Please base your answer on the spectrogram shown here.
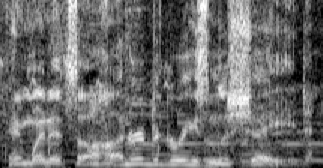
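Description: A man voicing a folksy Texas Hill Country rancher with a slow drawl. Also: on the high side, sing-song, gravelly. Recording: music bed behind.

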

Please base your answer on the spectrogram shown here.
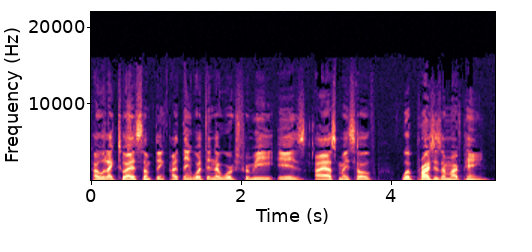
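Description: A man's voice: medium pitch, a little fast, no room sound. Male panel guest, thoughtful, dry recording. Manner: reflective, adds his own view. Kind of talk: talk-show chat.

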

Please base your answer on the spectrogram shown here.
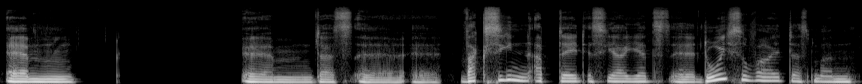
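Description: A man's voice: medium pitch, very slow, dark tone, no echo, studio quality. Nasal man chatting with a stuffed nose. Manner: rambling, many fillers. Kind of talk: casual chat.

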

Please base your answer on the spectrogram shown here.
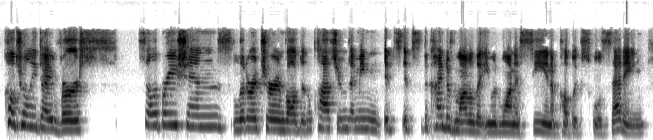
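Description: A woman researcher answering interview questions in an earnest, measured, explaining way. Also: medium pitch. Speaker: education researcher, interview guest. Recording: dull lo-fi audio.

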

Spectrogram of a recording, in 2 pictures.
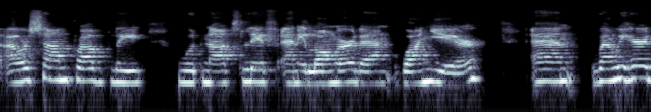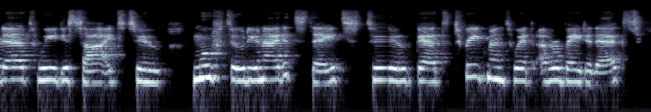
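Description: A woman's voice: medium pitch, pushed and bright. A woman from the Netherlands with a Dutch accent, a parent on a panel, speaking English carefully as a second language. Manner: careful, apologetic about her English. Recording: echoey room.

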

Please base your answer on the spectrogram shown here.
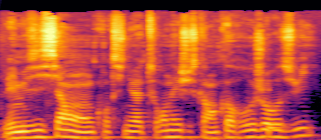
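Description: A woman's voice: rumbling low, steady tone, quick pace, background noise. A woman talking casually and personally as a podcast guest. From grew up between Bordeaux, France and New York.

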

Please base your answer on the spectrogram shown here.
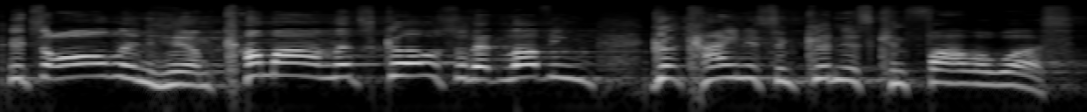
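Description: A man voicing an earnest, emotional little lamb who pleads in a high, strained, preachy way, as in a children's story. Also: normal speed, fairly bright tone. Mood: excited urging. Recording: long echoing hall reverb.

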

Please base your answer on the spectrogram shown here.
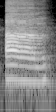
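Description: A woman's voice: lowish voice, a bit bright. A woman hosting a casual live stream, chatty and laughing often, her voice a little throaty from allergies. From United States. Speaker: live stream podcast host. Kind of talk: casual chat. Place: at home abroad, live stream.

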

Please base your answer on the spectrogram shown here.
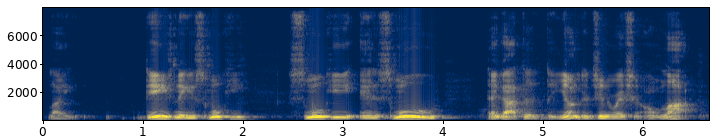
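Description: Laid-back lower-voiced man, slangy. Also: unhurried, dark tone. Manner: laid-back slang-heavy talk with frequent fillers. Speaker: interview guest. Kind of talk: casual conversational interview.

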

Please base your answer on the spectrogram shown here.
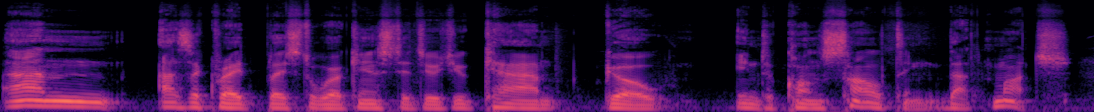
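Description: A man's voice: on the low side, unhurried, darkish tone, no echo. A man, a company founder telling his story in an interview, often repeating words as he goes. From Finland. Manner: rambling with frequent repeated words. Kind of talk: podcast interview answer.

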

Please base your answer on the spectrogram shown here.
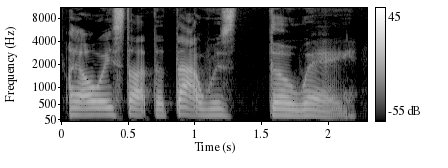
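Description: A woman's voice: lowish voice, normal speed, gravelly, no room sound, lo-fi sound. A woman percussionist giving thoughtful, searching answers in an interview. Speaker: percussionist guest.

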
